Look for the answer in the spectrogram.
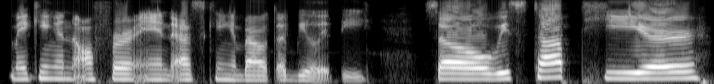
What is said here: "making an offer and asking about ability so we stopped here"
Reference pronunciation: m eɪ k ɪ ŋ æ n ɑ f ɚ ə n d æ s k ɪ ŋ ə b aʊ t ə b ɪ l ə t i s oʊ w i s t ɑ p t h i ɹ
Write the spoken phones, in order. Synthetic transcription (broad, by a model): m eɪ k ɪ ŋ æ n ɑ f ɚ ə n d æ s k ɪ ŋ ə b aʊ t ə b ɪ l ə t i s oʊ w i s t ɑ p t h i ɹ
